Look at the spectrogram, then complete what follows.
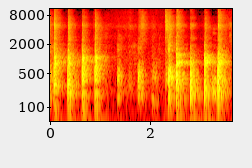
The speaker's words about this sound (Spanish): Es claro y evidente que está llamando a la puerta.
